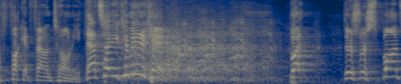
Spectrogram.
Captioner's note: audience laughs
